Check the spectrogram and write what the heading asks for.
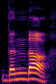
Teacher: गंदा में आप देखेंगे ग के बाद न की आवाज़ आ रही है, गंदा। तो इसीलिए ग की खड़ी पाई पर लगेगा बिंदु और शब्द बना गंदा।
